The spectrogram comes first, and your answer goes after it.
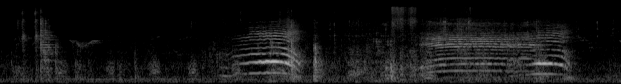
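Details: Gracie's newborn litter, piglets less than one day old, letting out two strong, ringing squeals that bend upward then down, the second held longer and wavering, with small clicks and shuffling between.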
